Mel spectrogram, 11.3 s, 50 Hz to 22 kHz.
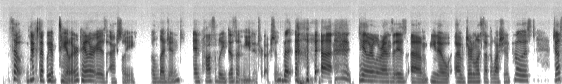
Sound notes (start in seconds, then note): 5.9 chuckles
